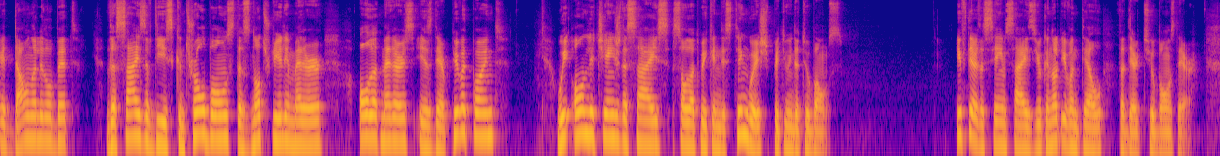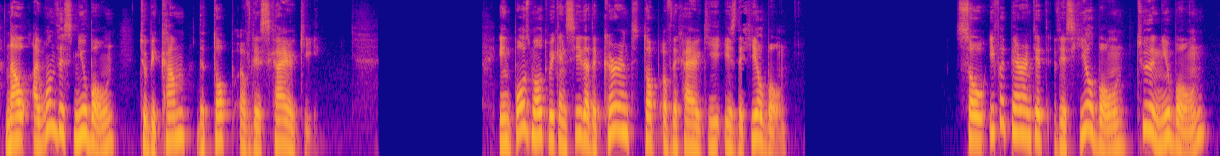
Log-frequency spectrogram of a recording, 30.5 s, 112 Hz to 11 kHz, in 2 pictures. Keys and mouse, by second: 0.2 click, 0.5 click, 0.9 s, 4.2 d, 4.7-6.6 d, 6.4 right click, 10.7 s, 19.7 Tab, 22.1 g, 25.6 Tab, 30.1 shift+click.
